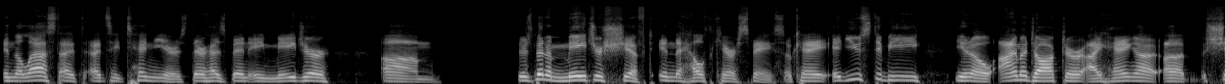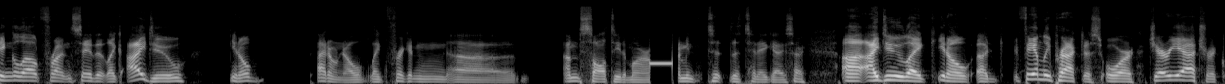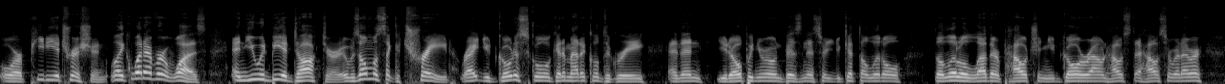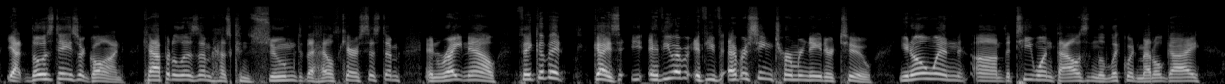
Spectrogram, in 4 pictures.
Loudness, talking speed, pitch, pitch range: -23 LUFS, 200 wpm, 160 Hz, 145-195 Hz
